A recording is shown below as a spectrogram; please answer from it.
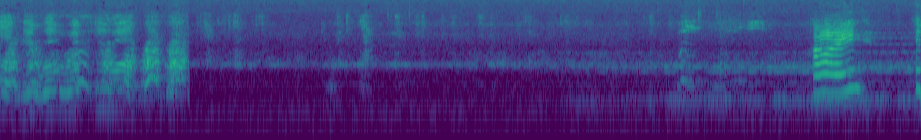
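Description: Dog barking and yipping in short bursts in a The Last of Us TV episode scene, mixed with people talking over and around the barks.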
